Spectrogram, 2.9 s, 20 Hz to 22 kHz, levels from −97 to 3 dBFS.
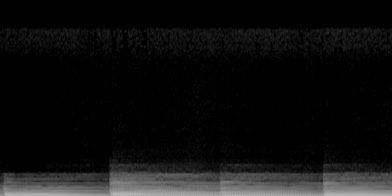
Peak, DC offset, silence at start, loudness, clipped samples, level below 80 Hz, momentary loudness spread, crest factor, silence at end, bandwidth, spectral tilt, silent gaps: -20 dBFS; under 0.1%; 0 s; -33 LUFS; under 0.1%; -66 dBFS; 5 LU; 12 dB; 0 s; 2.8 kHz; -12 dB/octave; none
